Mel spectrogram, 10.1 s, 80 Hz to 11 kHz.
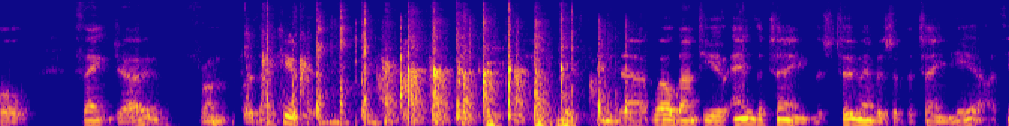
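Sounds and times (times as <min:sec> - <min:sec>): voices: 0:00.8 - 0:10.0
people clapping: 0:02.4 - 0:06.5.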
